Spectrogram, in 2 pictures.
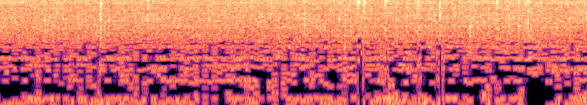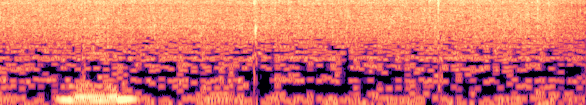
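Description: Ginger slices frying in hot oil in a frying pan: a steady sizzling hiss with scattered small pops.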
